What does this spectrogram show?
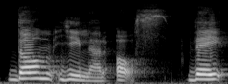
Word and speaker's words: dom: Which is the Swedish word for them, but it's also pronounced as dom. Just like the Swedish they, which was also dom. So, remember dom dom dom dom dom.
